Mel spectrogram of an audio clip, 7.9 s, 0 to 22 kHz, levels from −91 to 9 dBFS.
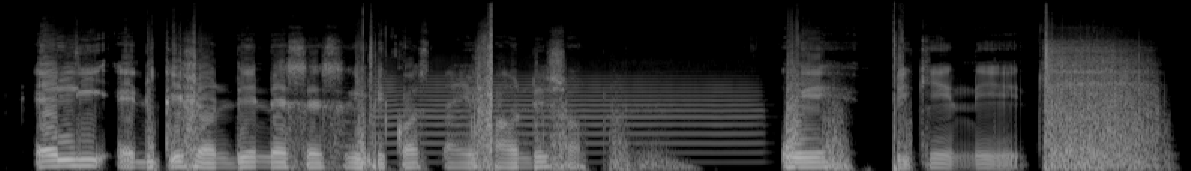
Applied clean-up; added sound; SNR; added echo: none; Trumpet; 20 dB; none.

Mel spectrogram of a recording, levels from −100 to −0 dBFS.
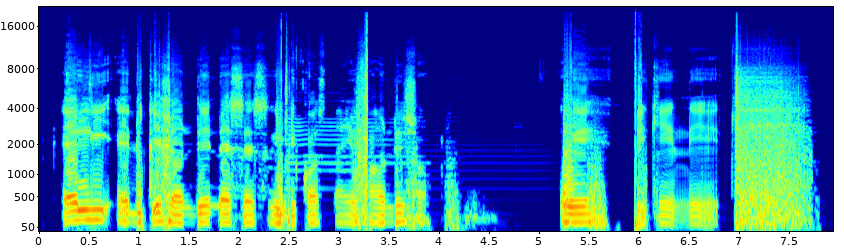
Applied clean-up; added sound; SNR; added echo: classical method spectral subtraction.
